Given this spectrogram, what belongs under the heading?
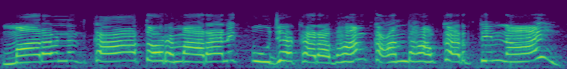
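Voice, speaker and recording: Woman acting a shrill, very high-pitched Awadhi village wife. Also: moderate pace, pushed and bright. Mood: defiant scolding. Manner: shrill, combative complaining. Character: defiant, scolding village wife of a drunkard. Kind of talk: amateur village comedy sketch.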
